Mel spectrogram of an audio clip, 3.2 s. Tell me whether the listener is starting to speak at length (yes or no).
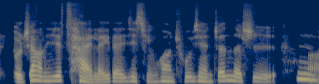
no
